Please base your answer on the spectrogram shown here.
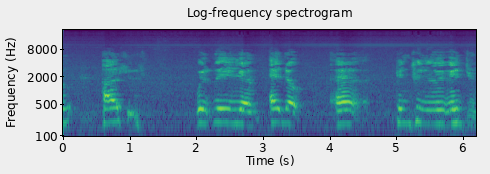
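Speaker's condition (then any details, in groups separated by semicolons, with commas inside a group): Cerebral palsy; from birth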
